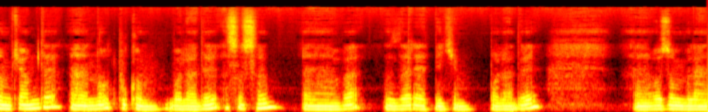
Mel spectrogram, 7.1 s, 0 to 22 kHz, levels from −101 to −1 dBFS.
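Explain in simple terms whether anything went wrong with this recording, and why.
Generation loss runs through the whole clip, from start to finish. The speech sounds swirly, smeared and hollow, and the starts of sounds are blurred rather than crisp. Nothing is left above about 16.6 kHz, so the top sparkle is missing too. The likely cause is that the audio was squeezed with a lossy codec and re-squeezed around ten times. Each round throws away slightly different detail, and the small damages pile up into that watery, washed-out sound.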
